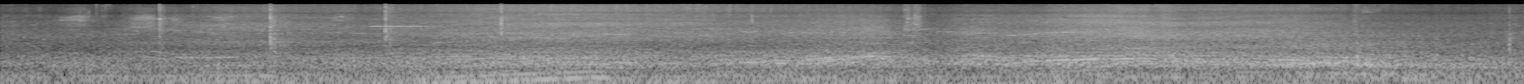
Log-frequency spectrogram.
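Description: Street traffic: engines and tyres of passing cars, swelling louder about four seconds in and staying up for most of the rest.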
